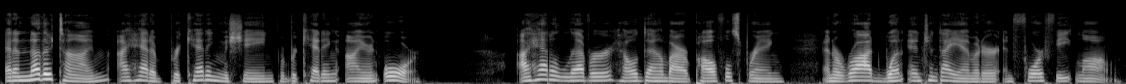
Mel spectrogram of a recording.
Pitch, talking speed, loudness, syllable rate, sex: 160 Hz, 175 wpm, -20 LUFS, 5.2 syllables/s, female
